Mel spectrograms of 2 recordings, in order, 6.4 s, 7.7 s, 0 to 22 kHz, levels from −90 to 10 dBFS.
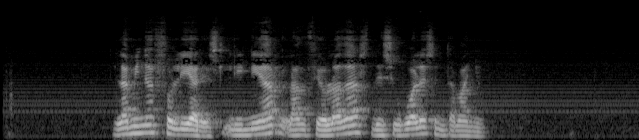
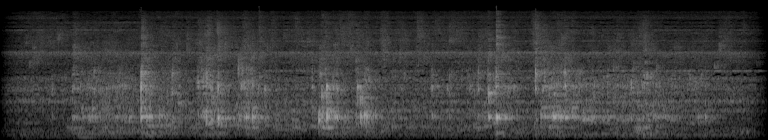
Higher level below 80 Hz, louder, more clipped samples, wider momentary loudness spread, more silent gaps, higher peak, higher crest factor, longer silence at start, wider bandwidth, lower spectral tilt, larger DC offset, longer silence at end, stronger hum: first, -66 dBFS vs -86 dBFS; first, -22 LUFS vs -36 LUFS; neither; about the same, 10 LU vs 11 LU; neither; first, -4 dBFS vs -10 dBFS; second, 18 dB vs 26 dB; first, 1.15 s vs 0.05 s; second, 9.2 kHz vs 16 kHz; first, -6.5 dB/octave vs -0.5 dB/octave; neither; first, 1.55 s vs 0.05 s; neither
